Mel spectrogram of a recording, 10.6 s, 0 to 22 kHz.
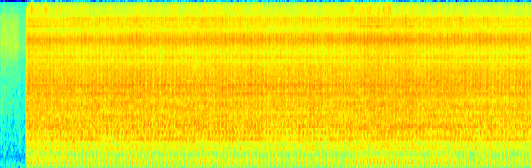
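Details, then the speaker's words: Brand new 2022 Simplicity 10/24 Select Series snow thrower (Briggs & Stratton), first start after two recoil pulls: settles into an even, very quiet idle, soft beat about three and a half pulses a second; normal idle. "This thing is super quiet at idle. At full throttle, it is still slightly quieter than some of the other models I have tested."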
